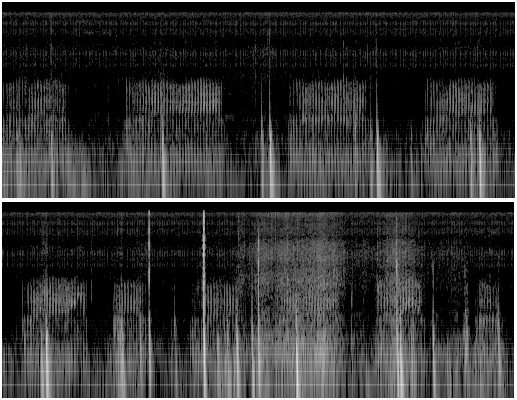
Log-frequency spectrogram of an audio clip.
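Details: Coco, a male kitten, purring like an air pump: rhythmic breathy pulses roughly once a second, each a rough low rumble with a hissing edge, broken by a few sharp clicks and a brief rustle near the end.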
